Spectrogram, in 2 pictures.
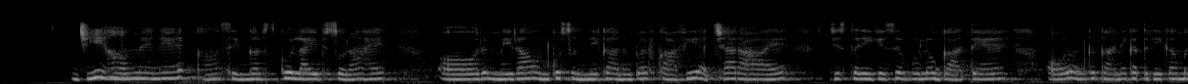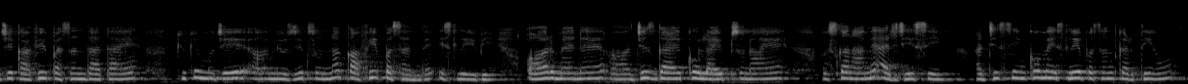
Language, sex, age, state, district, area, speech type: Hindi, female, 18-30, Madhya Pradesh, Gwalior, urban, spontaneous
